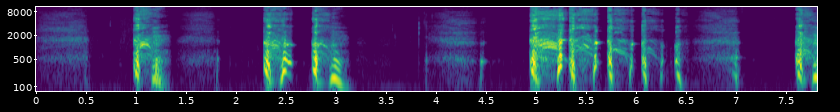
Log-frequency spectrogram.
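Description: Repeated sharp coughs, singly and in a quick burst of several, with softer breaths between; a plain cough.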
